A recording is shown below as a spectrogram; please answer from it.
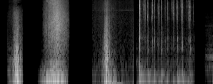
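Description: Edited intro sound effects: a thump, a whoosh, a sharp hit, then a rapid run of about a dozen typing-like clicks, with dead silence between them.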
